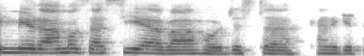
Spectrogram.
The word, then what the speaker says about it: hacia abajo: We could also say miramos hacia abajo just to kind of get that direction cue in. Look Be forward. careful with your pronunciation there. Miramos hacia abajo. Yeah. Hacia abajo. No, hacia abajo.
